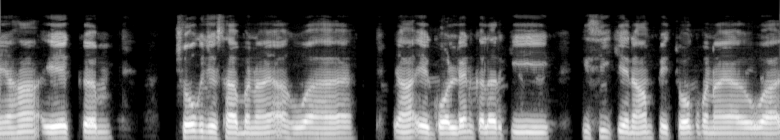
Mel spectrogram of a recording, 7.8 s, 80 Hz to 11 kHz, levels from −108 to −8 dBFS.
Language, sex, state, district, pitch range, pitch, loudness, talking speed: Hindi, male, Bihar, Jahanabad, 125-140 Hz, 130 Hz, -16 LUFS, 155 wpm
